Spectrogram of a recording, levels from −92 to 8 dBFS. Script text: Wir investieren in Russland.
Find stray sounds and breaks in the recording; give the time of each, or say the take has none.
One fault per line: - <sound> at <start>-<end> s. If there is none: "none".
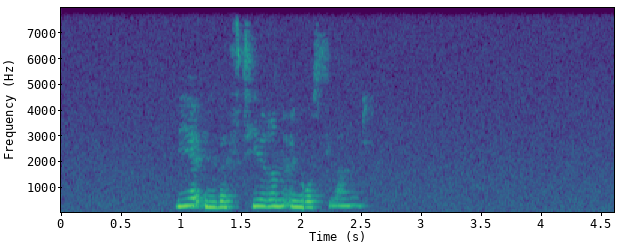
none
